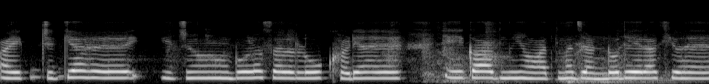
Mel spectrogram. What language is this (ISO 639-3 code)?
raj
